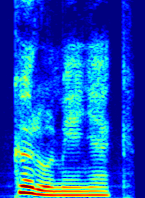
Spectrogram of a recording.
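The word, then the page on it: körülmények: IPA: /ˈkørylmeːɲɛk/; Hungarian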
